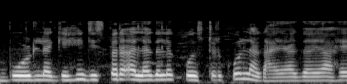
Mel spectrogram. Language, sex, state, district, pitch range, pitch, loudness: Hindi, female, Maharashtra, Washim, 180-215 Hz, 200 Hz, -15 LUFS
